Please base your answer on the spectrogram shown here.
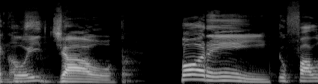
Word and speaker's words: Chloé Zhao: Então, assim, vamos subir pro piso térreo, vamos voltar e explicar um pouco quem é Chloe Zhao.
